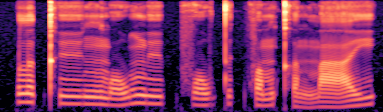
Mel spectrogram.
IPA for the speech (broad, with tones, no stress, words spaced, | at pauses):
lɵ˥t̚kʰyː˧ŋmo˨˥w myː˧p̚ fo˨˧wt̪ɪ˧k̚ fɐ˨˧mkʰɐ˨˩nmaː˨˥j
